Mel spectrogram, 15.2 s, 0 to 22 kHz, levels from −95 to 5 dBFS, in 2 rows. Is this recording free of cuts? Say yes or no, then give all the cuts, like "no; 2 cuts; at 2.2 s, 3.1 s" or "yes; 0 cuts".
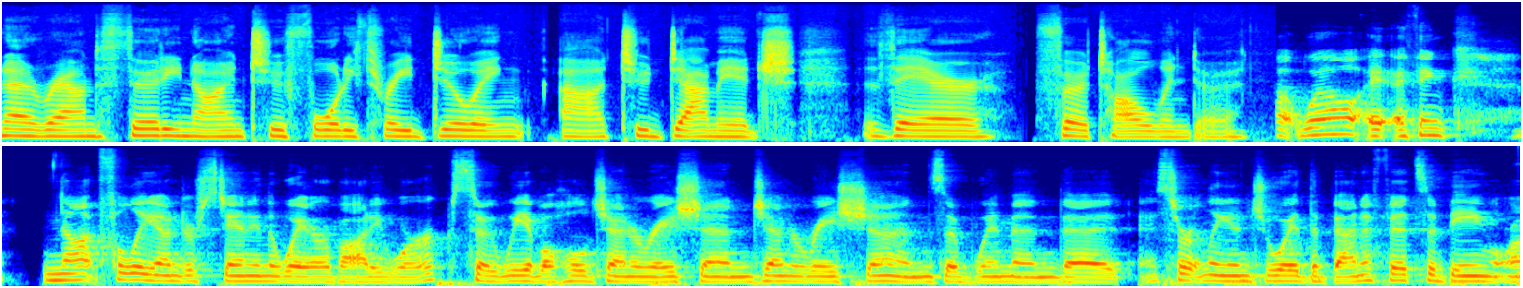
no; 2 cuts; at 6.4 s, 13.3 s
